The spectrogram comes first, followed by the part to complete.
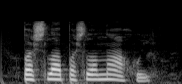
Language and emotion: Russian, angry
